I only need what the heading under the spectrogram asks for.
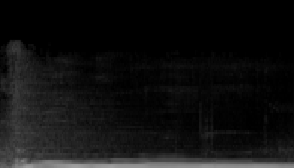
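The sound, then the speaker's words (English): A person imitates a dog, barking at Bartholomew, with one loud, drawn-out howling bark that rises at the start and holds steady for a few seconds. No other voices. “I bark at Bartholomew. He barks back.”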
